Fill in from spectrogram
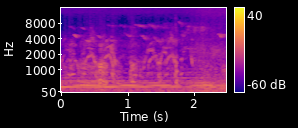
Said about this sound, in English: I'll let the ducks have a moment.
